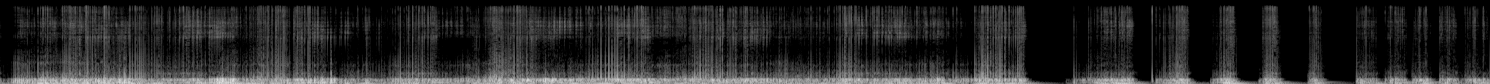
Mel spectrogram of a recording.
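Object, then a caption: Steel wire-mesh microphone grille. Long black and glitter acrylic nails scratch and tap the hollow, domed steel wire-mesh grille of a Blue Yeti USB microphone. A dense, low, rumbling scratch runs steadily for about ten seconds, then breaks into short separate bursts with brief silences between them before the continuous scraping resumes.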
